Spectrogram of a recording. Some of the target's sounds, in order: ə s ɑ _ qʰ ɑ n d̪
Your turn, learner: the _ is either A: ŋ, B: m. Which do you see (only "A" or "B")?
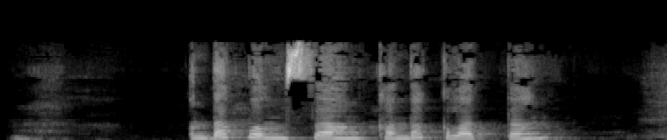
A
